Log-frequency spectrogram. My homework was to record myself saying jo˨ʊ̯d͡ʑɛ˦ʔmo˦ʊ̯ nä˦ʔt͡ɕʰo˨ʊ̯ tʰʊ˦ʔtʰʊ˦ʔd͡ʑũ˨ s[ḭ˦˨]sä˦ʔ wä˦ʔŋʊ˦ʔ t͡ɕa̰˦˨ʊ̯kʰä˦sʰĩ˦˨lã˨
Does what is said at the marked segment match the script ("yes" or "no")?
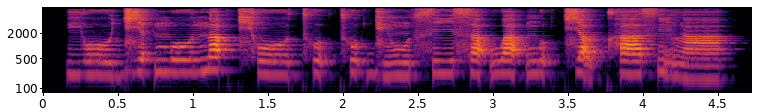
no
